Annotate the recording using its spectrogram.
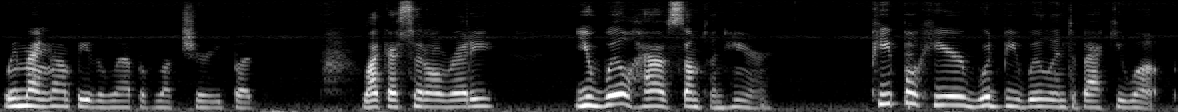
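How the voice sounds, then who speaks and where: A woman's voice: mid-range voice, normal speed, darkish tone, no room sound, close to an everyday voice. A woman playing a world-weary, pragmatic underworld operative in a fantasy audio drama, blunt and wry with a teasing edge. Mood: firm, persuasive.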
